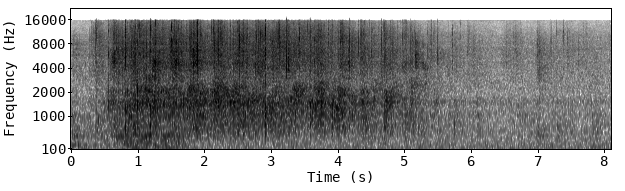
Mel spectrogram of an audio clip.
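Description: Audience applauding, swelling about half a second in and dying away after about five seconds.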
